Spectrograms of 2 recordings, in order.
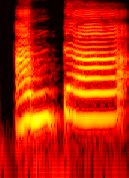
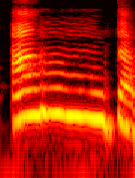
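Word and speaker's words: أنت: খেয়াল রাখবেন এটা হচ্ছে কোরআন রিসাইটেশন না, তাই আমরা আন্তা উচ্চারণ আংতা বলবো না, আন্তা নুন সাকিনটা আমরা ক্লিয়ারলি উচ্চারণ করব।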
